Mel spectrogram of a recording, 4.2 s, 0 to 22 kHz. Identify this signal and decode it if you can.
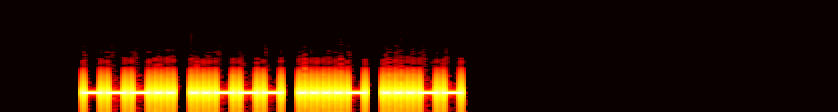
Morse code, heard as a keyed tone, about 40 wpm, 700 Hz. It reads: 8243
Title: Common Cut Numbers - 4-Digit 40wpm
